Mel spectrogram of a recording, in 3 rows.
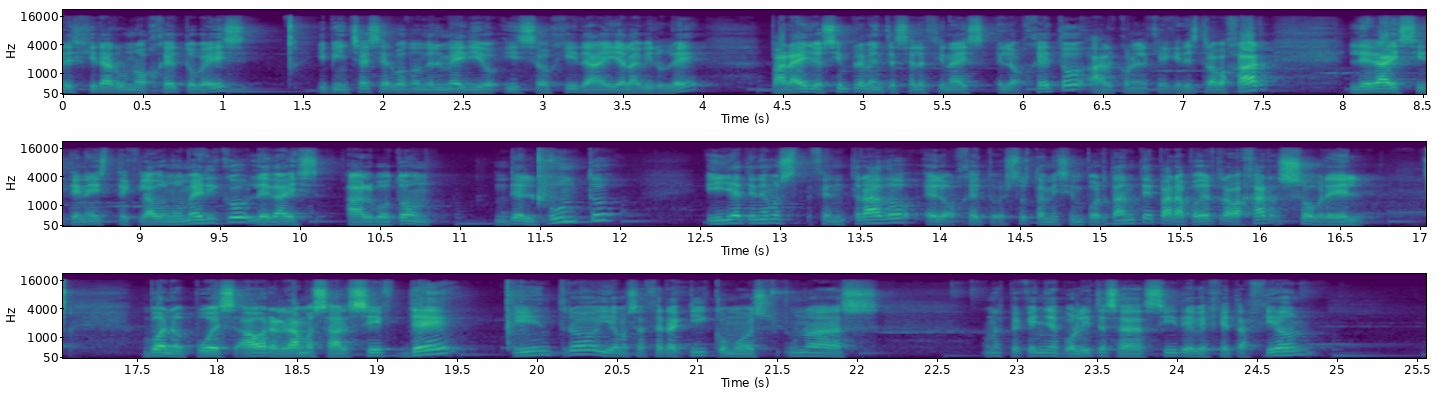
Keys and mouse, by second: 5.7 right click, 6.2 right click, 11.6 KP_Decimal, 13.2-15.8 middle drag, 16.9-17.3 middle drag, 19.3 shift+d, 19.8 Return, 20.2 click, 21.4 s, 22.5 click, 23.0-24.1 middle drag, 24.7-25.5 drag.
